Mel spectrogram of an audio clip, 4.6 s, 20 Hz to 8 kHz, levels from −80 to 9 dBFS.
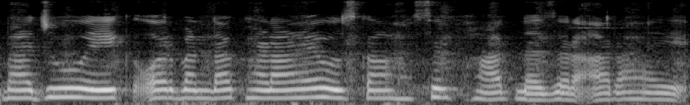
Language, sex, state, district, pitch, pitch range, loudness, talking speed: Hindi, female, Karnataka, Bangalore, 225 Hz, 195-230 Hz, -15 LUFS, 170 wpm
